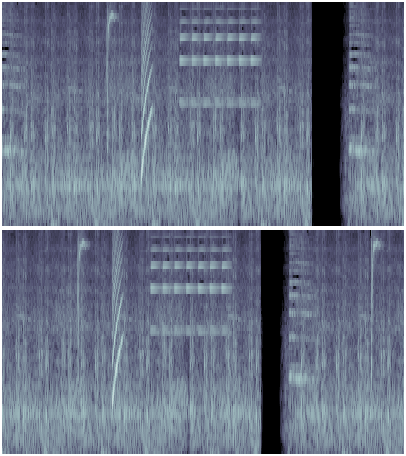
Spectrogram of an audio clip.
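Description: Cartoon train pass-by sound effect played three times over, with short silent gaps between. Each pass has a steady rushing rumble with fine rail clatter, a quick rising whistle about a second and a half in (the loudest moment), and a brief run of high, evenly repeated ringing dings.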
